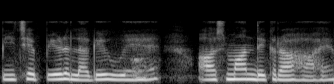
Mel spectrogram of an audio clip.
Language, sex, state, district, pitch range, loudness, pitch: Hindi, female, Bihar, Madhepura, 215-235 Hz, -13 LUFS, 220 Hz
